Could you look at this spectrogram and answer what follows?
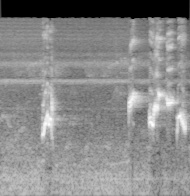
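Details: A red-whiskered bulbul sings in the morning while trained for double notes: one clear warbled note, then a quick string of four liquid whistles, each dipping and rising, against a faint steady whine.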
